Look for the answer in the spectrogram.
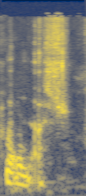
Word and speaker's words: Tenoch: Sí, es Tenoch. – ¿Es, Tenoch? O sea, Tenochtitlán. – Todo, todo el mundo dice Tenoch Huerta.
